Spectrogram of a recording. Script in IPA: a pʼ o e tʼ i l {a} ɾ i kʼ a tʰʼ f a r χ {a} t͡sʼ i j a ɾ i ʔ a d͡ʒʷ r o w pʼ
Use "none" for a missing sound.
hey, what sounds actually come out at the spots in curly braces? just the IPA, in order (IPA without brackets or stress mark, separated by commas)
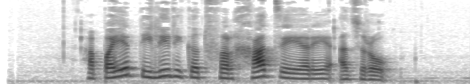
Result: i, a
